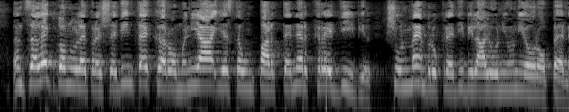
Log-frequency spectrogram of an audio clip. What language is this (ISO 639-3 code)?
ron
